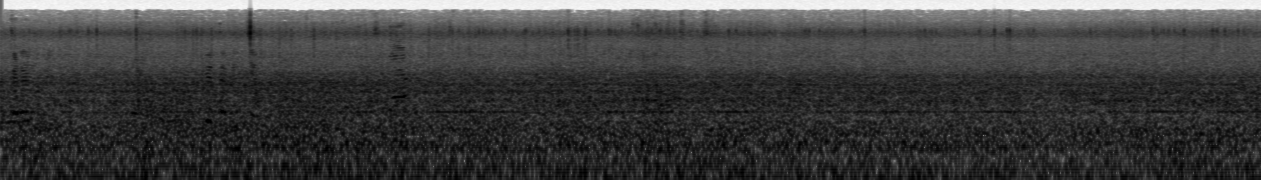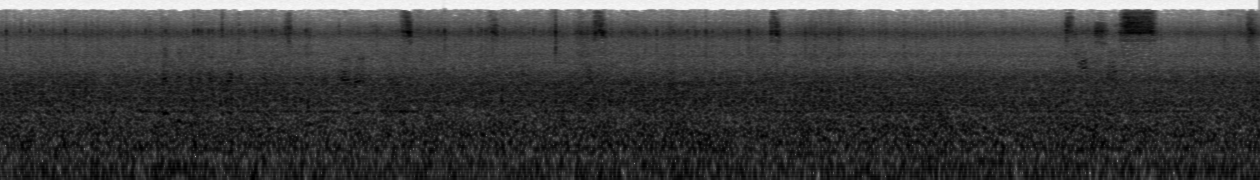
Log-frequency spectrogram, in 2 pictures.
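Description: A car's engine and tyres roar from inside the cabin at highway speed.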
